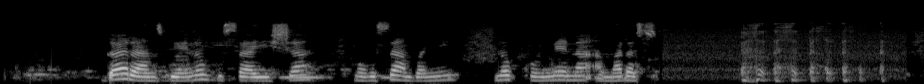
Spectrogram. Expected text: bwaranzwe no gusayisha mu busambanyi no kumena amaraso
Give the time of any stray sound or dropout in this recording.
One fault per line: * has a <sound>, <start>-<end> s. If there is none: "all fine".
* has a cough, 7.4-8.9 s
